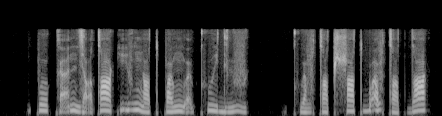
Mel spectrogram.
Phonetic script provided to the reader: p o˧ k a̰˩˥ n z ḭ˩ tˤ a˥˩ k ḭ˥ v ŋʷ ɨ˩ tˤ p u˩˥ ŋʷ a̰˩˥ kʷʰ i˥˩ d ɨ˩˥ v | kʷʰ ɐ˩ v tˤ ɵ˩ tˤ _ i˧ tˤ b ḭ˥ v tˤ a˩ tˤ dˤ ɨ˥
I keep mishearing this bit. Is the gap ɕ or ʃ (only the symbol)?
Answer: ʃ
